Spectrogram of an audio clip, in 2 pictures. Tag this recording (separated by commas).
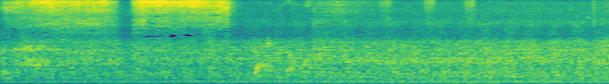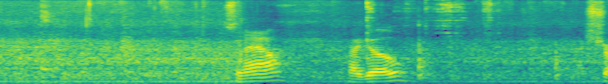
Rub, Filing (rasp)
